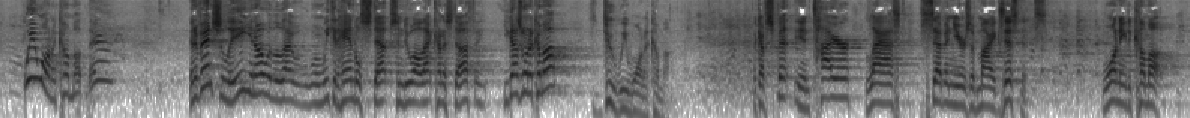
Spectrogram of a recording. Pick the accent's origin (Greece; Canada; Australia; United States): United States; Southern United States; house in Decatur, Georgia, kind of a suburb of Atlanta. And I called them my me mama and granddaddy. I'm from the South, right?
